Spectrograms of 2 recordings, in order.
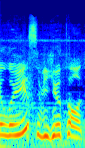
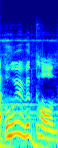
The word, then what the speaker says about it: Louis Vuitton: Это не Луис Вьютон, это Луи Vuitton.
